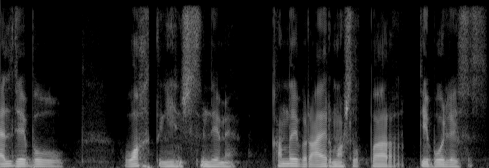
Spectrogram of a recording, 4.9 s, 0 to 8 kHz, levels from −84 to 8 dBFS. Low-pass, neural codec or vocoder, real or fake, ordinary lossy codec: none; codec, 16 kHz, 8 kbps, FunCodec, trained on LibriTTS, 25 frames a second; fake; none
